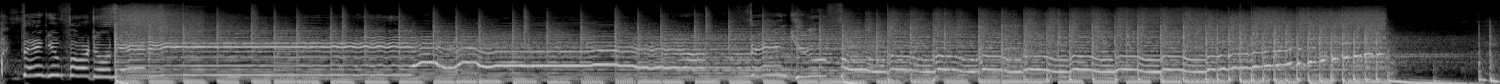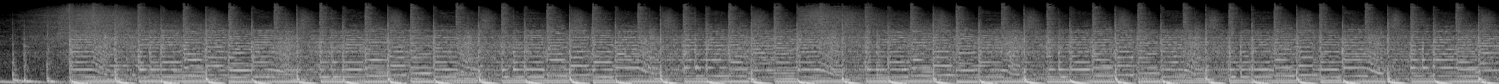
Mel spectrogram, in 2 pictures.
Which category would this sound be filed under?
Music > Multiple instruments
